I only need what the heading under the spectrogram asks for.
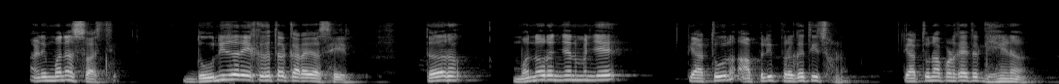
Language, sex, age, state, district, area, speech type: Marathi, male, 60+, Maharashtra, Kolhapur, urban, spontaneous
